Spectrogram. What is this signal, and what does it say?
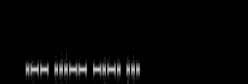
Morse code, heard as a keyed tone, about 53 wpm, 700 Hz. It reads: W3CS
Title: USA Call Signs - 4 Characters - Repeated 2x - 50wpm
